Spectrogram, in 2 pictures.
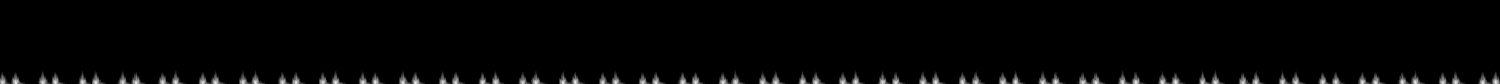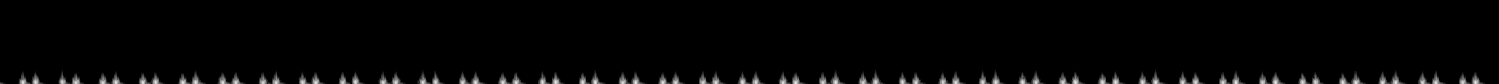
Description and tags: heartbeat-150bpm
A synthesised heartbeat created using MATLAB.
heart, heart-beat, heartbeat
